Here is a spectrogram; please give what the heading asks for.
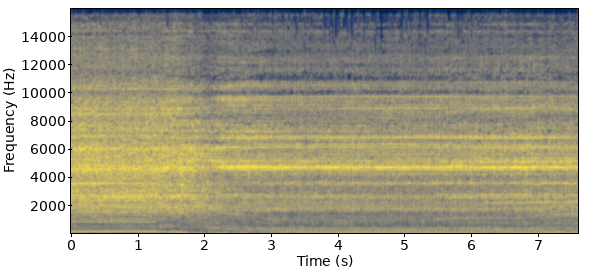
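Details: Hyundai petrol brush cutter after repair, having bogged at low rpm with a fuel-soaked clogged air filter: revs hold high and steady, then fall smoothly to an even clean idle with no stumbling; engine sounds healthy.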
